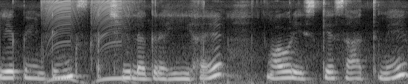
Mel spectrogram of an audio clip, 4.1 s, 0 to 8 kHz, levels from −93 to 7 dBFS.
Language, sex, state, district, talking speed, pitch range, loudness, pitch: Hindi, female, Himachal Pradesh, Shimla, 145 wpm, 205-235 Hz, -18 LUFS, 220 Hz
